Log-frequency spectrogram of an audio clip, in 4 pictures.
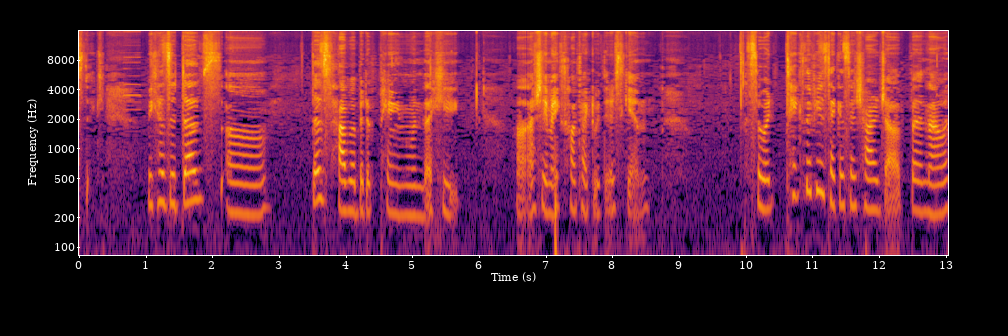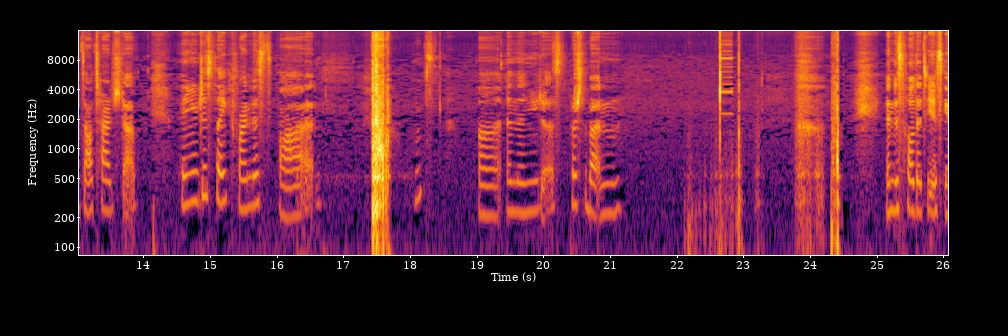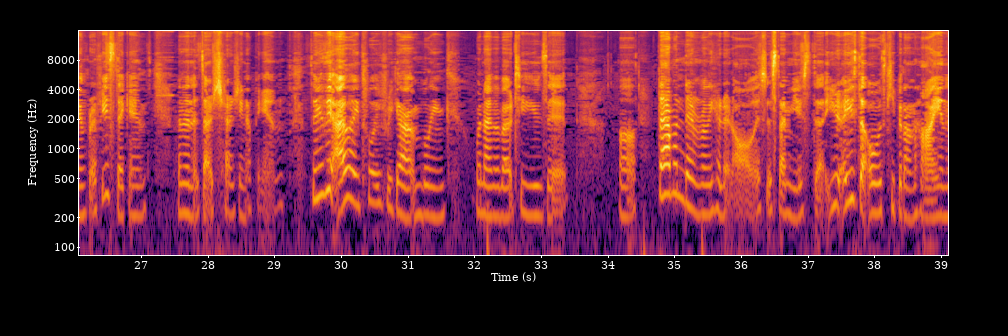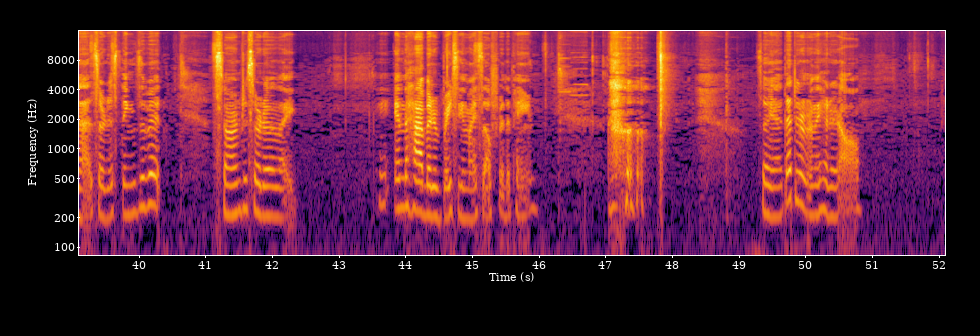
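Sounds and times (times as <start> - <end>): short high-pitched beep: 22.6 - 23.0.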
